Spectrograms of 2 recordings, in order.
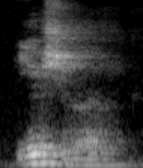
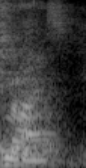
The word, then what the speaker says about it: Ishmaelites: And Joseph heard that the Yeshua, I can't pronounce those words yet. It's Ishmaelites.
